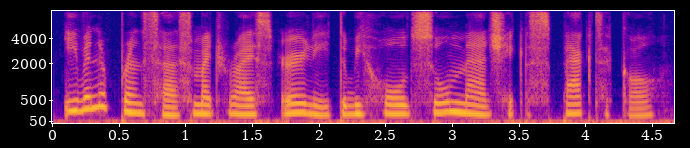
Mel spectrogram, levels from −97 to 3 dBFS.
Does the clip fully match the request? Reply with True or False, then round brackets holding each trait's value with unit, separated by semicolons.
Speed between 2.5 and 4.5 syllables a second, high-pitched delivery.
True (4.4 syllables/s; 200 Hz)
